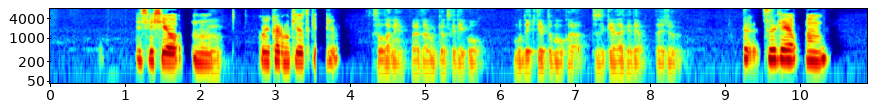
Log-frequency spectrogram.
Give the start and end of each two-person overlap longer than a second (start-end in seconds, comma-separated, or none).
none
